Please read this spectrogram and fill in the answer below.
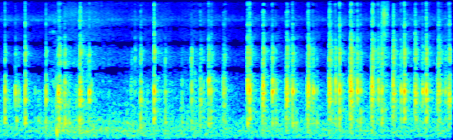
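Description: Typing on a computer keyboard, keys clicking quickly. A short run comes about half a second in, then after a brief pause a longer burst of rapid keystrokes starts about two seconds in.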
